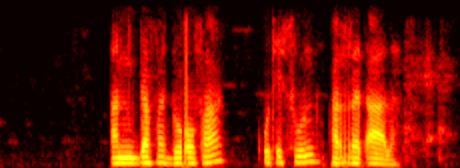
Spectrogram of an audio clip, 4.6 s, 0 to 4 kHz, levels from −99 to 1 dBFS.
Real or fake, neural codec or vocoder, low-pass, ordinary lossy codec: real; none; 3.6 kHz; Opus, 32 kbps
